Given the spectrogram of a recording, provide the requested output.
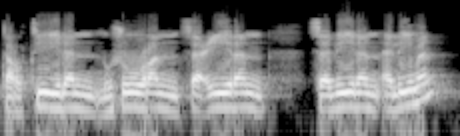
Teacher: يقف بالألف عوضا عن نون التنوين، ولهذا سمي بمد العوض، فيقول ترتيلا نشورا سعيرا سبيلا أليما، هكذا يمد بمقدار حركتين.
